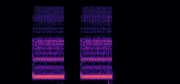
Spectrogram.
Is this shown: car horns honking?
no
